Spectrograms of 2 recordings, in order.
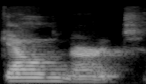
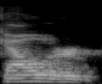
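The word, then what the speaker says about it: Gelernt: So this lead attorney Lee Gelert I believe Gellard is how you pronounce his name.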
